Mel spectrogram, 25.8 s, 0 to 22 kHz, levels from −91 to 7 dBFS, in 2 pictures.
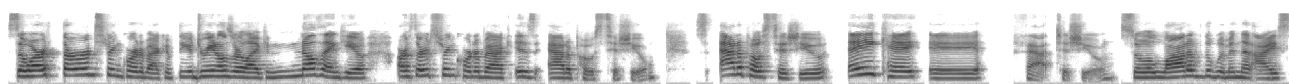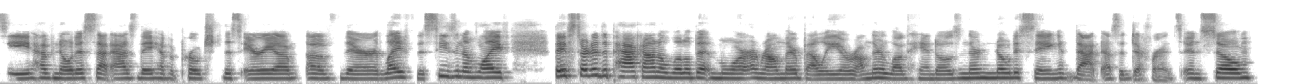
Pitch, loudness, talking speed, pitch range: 210 Hz, -22 LUFS, 175 wpm, 190-250 Hz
